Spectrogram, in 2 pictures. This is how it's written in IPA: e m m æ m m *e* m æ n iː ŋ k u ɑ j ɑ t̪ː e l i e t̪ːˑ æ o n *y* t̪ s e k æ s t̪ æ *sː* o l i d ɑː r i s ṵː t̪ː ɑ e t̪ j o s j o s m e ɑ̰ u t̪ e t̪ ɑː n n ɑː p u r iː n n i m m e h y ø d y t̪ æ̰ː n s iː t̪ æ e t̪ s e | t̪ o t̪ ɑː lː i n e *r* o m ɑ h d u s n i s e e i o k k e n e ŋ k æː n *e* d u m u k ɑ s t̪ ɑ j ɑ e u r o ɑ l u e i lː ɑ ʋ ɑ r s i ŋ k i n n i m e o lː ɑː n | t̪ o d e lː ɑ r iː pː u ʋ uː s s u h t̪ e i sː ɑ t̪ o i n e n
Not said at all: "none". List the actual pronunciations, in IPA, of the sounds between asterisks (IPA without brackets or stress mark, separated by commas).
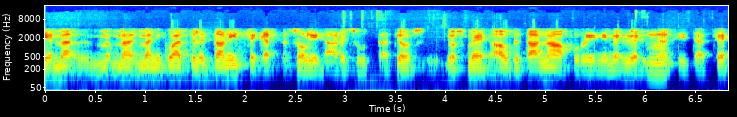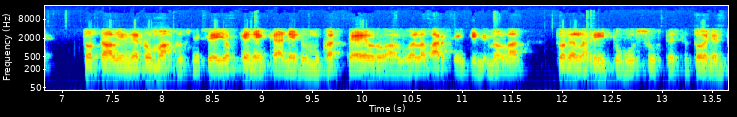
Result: æ, i, s, r, e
